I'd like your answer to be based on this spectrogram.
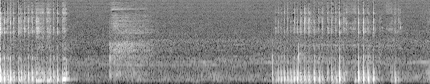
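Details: A Staffordshire bull terrier asleep on a bed gives rough, fluttering bursts of snoring with quiet pauses between, and twitches during sleep; ordinary snoring in a sleeping dog.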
